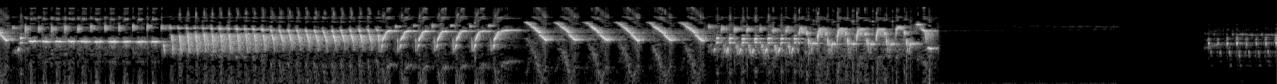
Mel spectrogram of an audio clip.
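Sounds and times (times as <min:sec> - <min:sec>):
canary song: 0:00.0 - 0:11.2, 0:12.0 - 0:12.7.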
